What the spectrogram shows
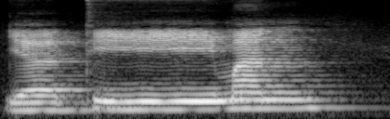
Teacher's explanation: ada ya sukun, terus huruf sebelum ya sukun kasroh, berharokat kasroh, maka disebut dengan mad tabi'i, panjang 2 ketuk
